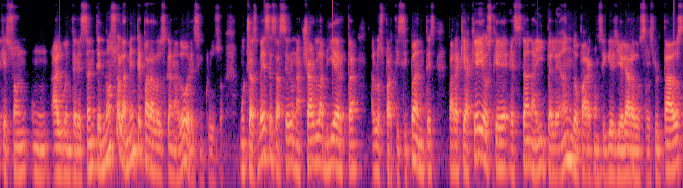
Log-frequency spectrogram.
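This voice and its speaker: A man of medium pitch speaks in a Portuguese accent, his tone dark, mellow and somewhat breathy, with ordinary pitch variation. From Brazil. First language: Portuguese (speaking Spanish). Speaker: travel industry presenter. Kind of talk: webinar presentation. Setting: online webinar. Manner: hesitant, frequent fillers.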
